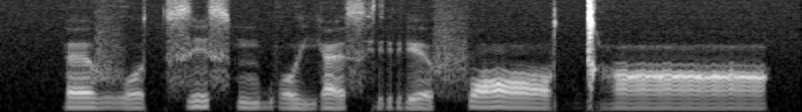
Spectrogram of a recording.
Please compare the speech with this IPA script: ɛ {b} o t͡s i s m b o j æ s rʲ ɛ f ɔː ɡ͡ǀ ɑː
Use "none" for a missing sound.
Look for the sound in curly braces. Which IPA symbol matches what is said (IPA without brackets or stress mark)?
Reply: v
